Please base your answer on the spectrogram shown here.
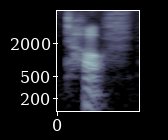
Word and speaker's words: tough: uh the third word tough okay so even though it's t-o-u-g-a it's pronounced like t-u-f-f okay the g-h is pronounced like f tough for bowen so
